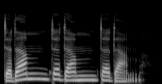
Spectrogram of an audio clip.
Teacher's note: This is one unstressed syllable followed immediately by a stressed one. It's a soft-hard pattern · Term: iamb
